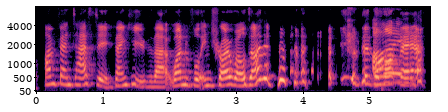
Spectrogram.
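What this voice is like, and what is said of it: Australian accent. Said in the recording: “I love Australian accent. ... I love Australian accents.”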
